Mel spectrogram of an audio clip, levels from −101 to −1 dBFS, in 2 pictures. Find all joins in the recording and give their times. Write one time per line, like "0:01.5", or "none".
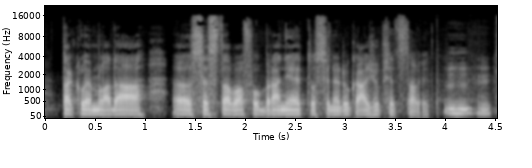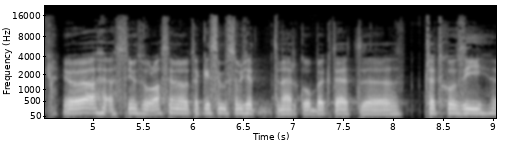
0:06.8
